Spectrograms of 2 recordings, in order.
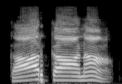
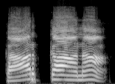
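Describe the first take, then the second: No difference in how they are said.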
